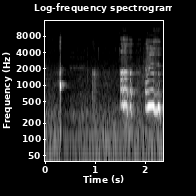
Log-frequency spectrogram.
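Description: A single short, sharp sound about a third of a second in, then a brief baby's babble about one and a half seconds in.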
